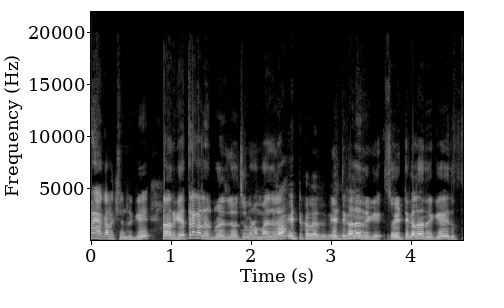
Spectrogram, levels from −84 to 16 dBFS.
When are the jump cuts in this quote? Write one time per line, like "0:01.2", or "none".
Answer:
0:00.9

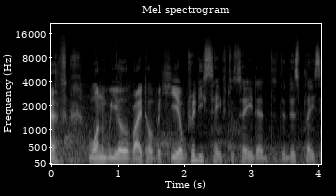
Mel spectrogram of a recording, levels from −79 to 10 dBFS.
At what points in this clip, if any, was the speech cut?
0:02.0

